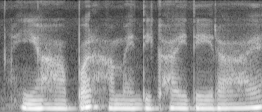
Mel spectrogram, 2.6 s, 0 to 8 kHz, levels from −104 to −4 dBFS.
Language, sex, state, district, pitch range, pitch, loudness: Hindi, male, Himachal Pradesh, Shimla, 110-120 Hz, 110 Hz, -15 LUFS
